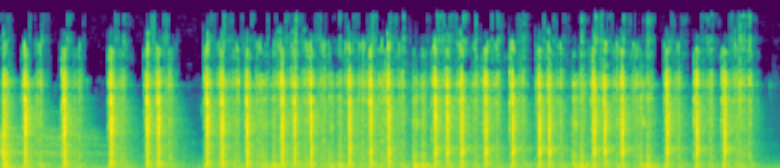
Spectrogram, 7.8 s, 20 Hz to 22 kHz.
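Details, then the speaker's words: 1963 Olympia SM5 manual typewriter: quick, uneven key clacks typed to the line end with no bell chime; margin bell not ringing. "Okay, the bell did not go off. I was listening for it and I did not hear it."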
